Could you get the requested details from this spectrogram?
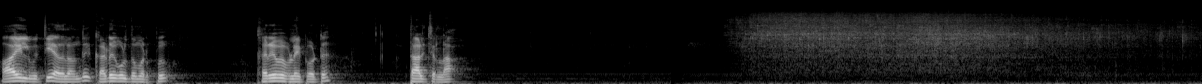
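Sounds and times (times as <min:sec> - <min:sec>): hot oil sizzling in gravy: 0:07.2 - 0:12.0.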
